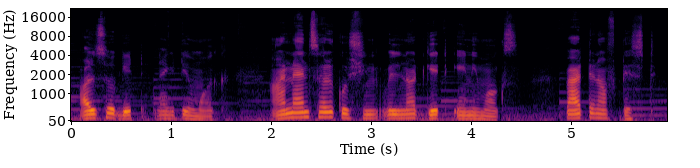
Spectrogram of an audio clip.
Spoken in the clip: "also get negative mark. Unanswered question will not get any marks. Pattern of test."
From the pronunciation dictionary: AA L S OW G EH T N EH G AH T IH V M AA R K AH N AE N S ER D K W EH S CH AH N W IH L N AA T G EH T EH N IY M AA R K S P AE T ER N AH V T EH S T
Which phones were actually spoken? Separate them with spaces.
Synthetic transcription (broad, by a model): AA L S OW G EH T N EH G AH T IH V M AA R K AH N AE N S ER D K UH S SH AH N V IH L N AA T G EH T EH N IY M AA R K S P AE T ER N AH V T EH S T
